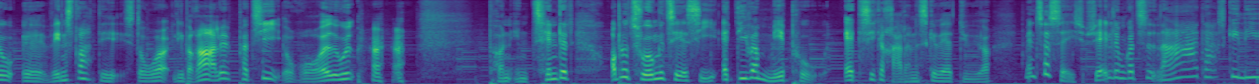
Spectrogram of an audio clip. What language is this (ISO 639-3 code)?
dan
